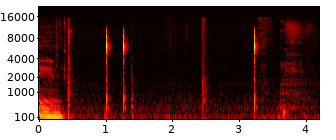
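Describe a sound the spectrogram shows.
A tablet gives short electronic beeps.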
